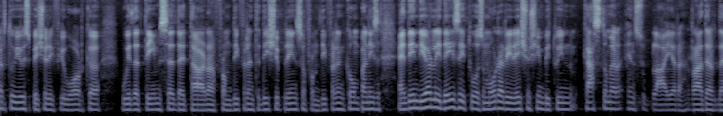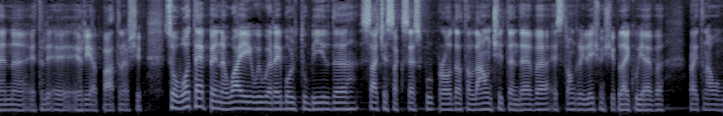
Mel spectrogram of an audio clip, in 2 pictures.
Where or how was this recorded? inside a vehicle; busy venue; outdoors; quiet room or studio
busy venue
